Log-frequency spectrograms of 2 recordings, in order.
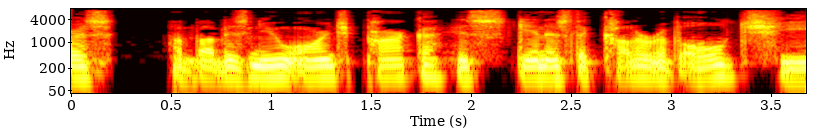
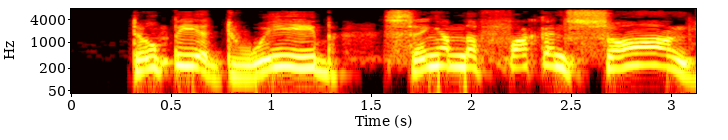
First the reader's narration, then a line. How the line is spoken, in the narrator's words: Henry shouts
